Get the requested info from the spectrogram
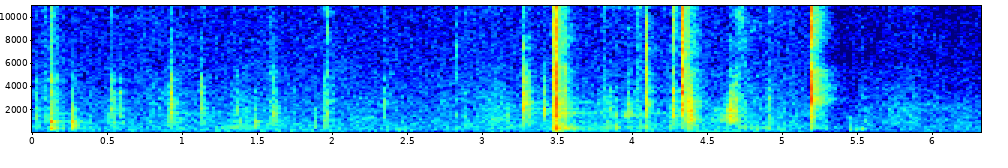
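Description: Light plastic clicks and rattles of IV tubing being handled in a volumetric infusion pump's open tubing channel, then several sharp plastic clicks and knocks as the pump door is pressed shut and latched, the loudest about three and a half seconds in.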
